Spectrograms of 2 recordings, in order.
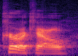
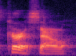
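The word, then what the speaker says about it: Curaçao: Yeah, it looks like curacao, but it's curacao. Right, which is, yeah, because it's got like French characters in the name, which make pronunciation weird.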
